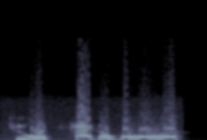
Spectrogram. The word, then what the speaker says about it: Tagovailoa: With a strong performance against LSU this Saturday, Tua Tagovailoa wraps up the Heisman Trophy.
